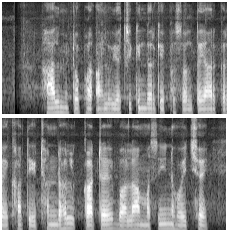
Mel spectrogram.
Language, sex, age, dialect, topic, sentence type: Maithili, male, 60-100, Eastern / Thethi, agriculture, statement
